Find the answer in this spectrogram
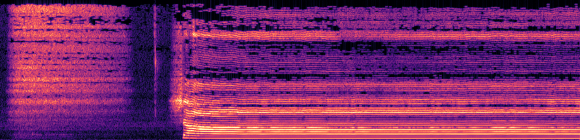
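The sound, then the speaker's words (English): A slow inhale during a guided meditation, a soft airy breath drawn in for about two seconds. It is followed by a loud, bright, sustained harmonic ringing tone that holds steady to the end. “Breathe in.”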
